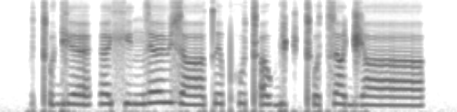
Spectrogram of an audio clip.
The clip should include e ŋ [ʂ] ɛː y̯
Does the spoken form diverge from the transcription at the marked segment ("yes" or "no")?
yes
